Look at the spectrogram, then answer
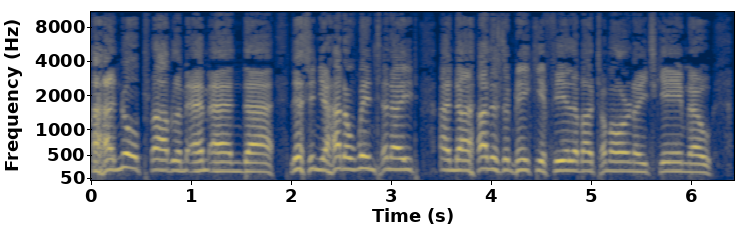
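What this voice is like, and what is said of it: Put-on Irish accent. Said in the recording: “don't worry about my accent now. You're making fun of me.”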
